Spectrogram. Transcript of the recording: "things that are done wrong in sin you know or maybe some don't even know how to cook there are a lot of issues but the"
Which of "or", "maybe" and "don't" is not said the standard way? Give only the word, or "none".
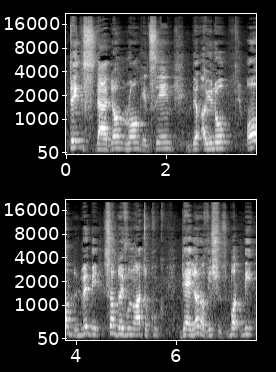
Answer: or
